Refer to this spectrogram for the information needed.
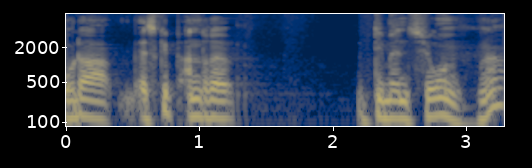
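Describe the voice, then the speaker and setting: A man at medium pitch, dark and mellow in tone, with a dry, close sound and no echo. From Hesse, Germany (Marburg). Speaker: facility management consultant and founder. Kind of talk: interview. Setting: studio. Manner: halting, many fillers.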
